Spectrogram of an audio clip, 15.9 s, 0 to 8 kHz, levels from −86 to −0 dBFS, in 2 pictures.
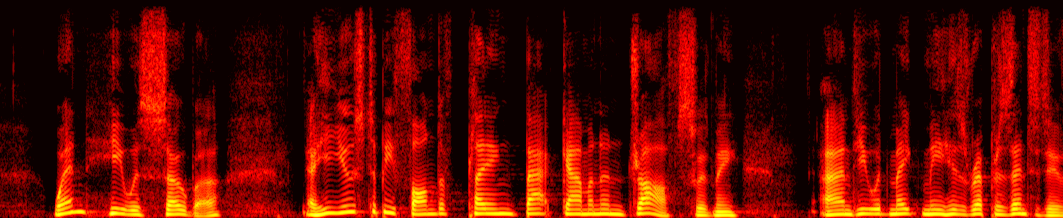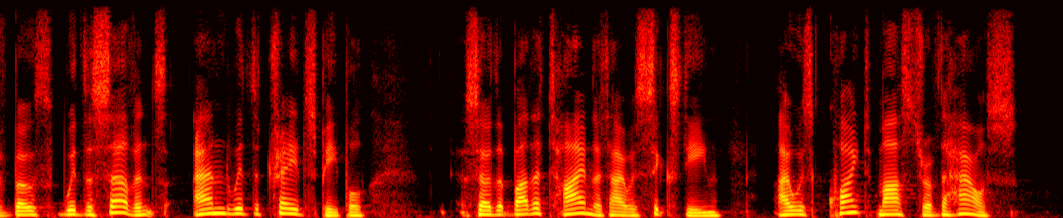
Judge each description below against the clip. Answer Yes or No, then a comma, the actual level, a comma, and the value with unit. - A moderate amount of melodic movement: Yes, average, 4.9 semitones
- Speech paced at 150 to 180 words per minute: Yes, average, 175 wpm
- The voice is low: No, medium, 155 Hz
